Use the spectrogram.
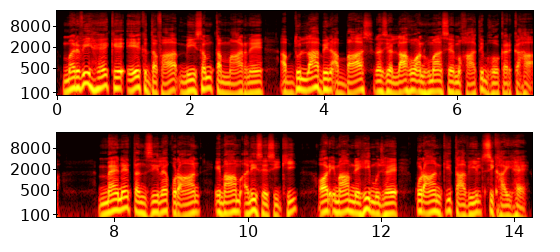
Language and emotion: Urdu, neutral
